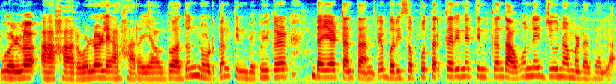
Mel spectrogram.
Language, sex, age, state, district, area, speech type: Kannada, female, 45-60, Karnataka, Hassan, urban, spontaneous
